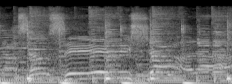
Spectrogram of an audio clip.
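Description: Live band music with a singing voice over a steady kick-drum beat of roughly two thumps a second.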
